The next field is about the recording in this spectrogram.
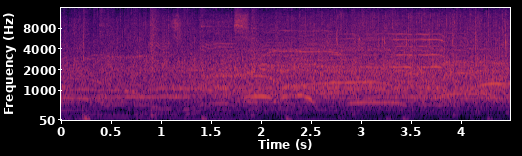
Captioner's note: cheering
